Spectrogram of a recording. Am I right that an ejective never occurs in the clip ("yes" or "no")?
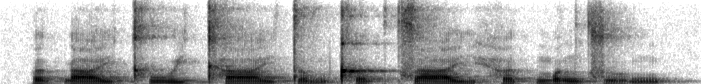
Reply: yes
